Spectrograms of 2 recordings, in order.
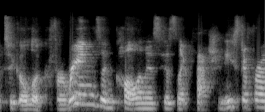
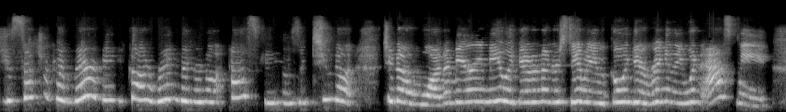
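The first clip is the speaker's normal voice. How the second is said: high-pitched, hurried tearful wail; mock weeping; 11 semitones higher, faster than usual. Girlfriend asking why he hasn't proposed, mock weeping. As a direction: imitate a weepy, rushed complaint. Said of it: "I'm, like, very heavily weeping".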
